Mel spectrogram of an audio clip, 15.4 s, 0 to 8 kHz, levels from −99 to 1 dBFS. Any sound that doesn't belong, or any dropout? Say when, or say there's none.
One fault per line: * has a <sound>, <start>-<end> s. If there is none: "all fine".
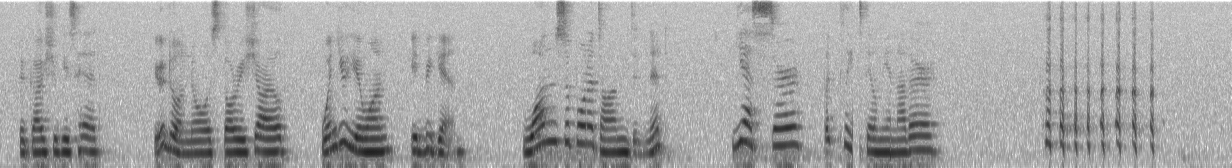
* has a dropout, 10.7-10.8 s
* has a laugh, 13.0-14.6 s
